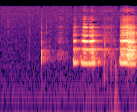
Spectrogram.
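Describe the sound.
A hunting game call imitating a turkey, sounded in a few short bursts: a brief yelp, then a longer run of raspy clucking notes, and a final louder burst. No voices are heard.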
